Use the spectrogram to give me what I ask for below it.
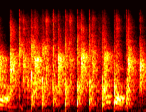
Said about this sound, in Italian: Un applauso del pubblico.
